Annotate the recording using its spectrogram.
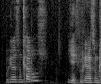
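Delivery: very soft murmur to a pet; hushed, affectionate aside to a pet; doting dog talk. Real, not acted. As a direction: coo quietly to the dog about cuddles. Talking fondly to the dog.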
